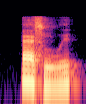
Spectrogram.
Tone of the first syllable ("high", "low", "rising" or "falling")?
falling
